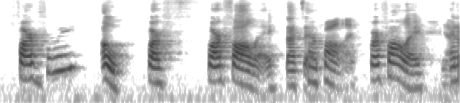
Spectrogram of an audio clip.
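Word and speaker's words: farfalle: I feel like need to know how it's pronounced farf oh far faral that's it farf faral and I said oh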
